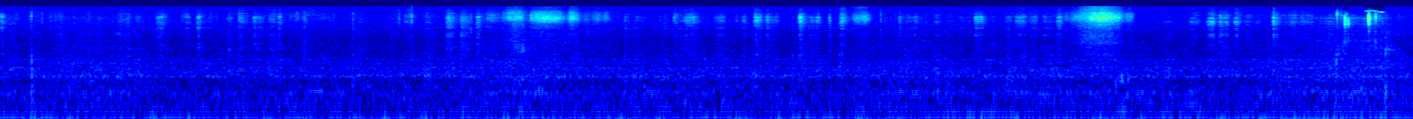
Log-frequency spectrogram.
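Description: Arrtx marker's fine nib scratching and dabbing faintly on sketchbook paper in many short strokes as small stamens are drawn into the flowers, with two slightly longer strokes about four and eight seconds in.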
